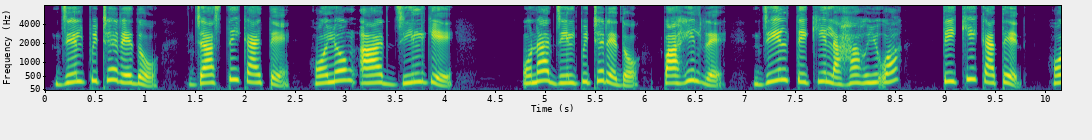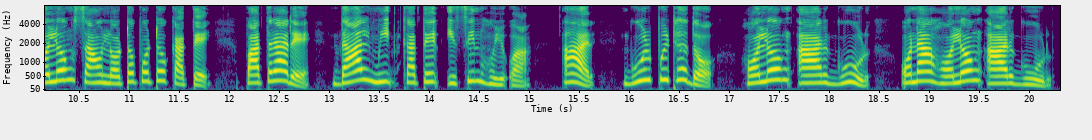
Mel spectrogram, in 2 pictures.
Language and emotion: Santali, neutral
